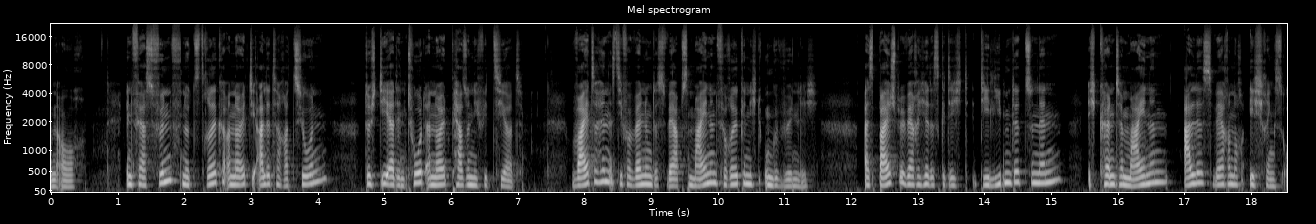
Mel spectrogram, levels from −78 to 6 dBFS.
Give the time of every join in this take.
7.7 s, 15.4 s

